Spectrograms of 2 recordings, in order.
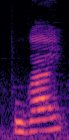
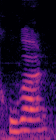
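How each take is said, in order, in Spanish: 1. La palabra se dice sin el sonido jota. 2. La palabra se dice con el sonido jota. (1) "aún no consigue pronunciar ni la ñ ni la jota" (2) "en vez de"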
